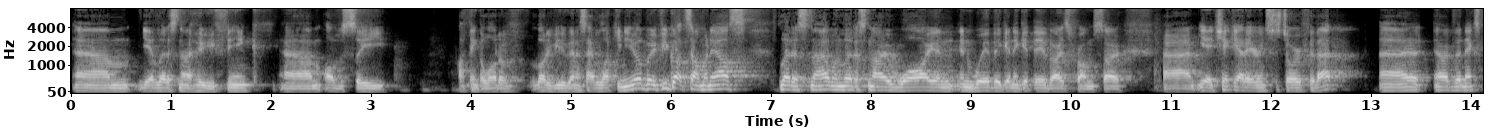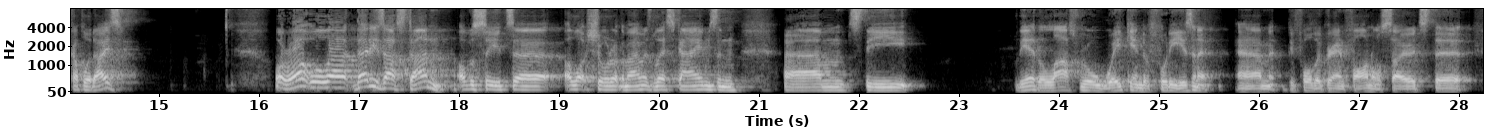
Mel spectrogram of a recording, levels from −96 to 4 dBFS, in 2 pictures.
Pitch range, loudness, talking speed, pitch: 95-135 Hz, -20 LUFS, 225 wpm, 110 Hz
